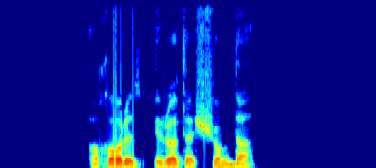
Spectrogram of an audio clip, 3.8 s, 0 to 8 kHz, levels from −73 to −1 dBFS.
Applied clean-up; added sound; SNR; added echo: none; none; none; none.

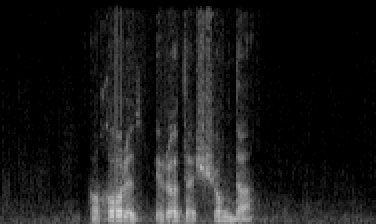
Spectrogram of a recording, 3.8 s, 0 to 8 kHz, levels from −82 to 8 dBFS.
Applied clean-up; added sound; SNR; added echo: neural separator model SepFormer DNS4.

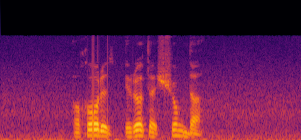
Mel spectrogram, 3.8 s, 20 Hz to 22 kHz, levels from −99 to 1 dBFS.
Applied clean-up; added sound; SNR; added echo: none; Wind; 16 dB; none.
